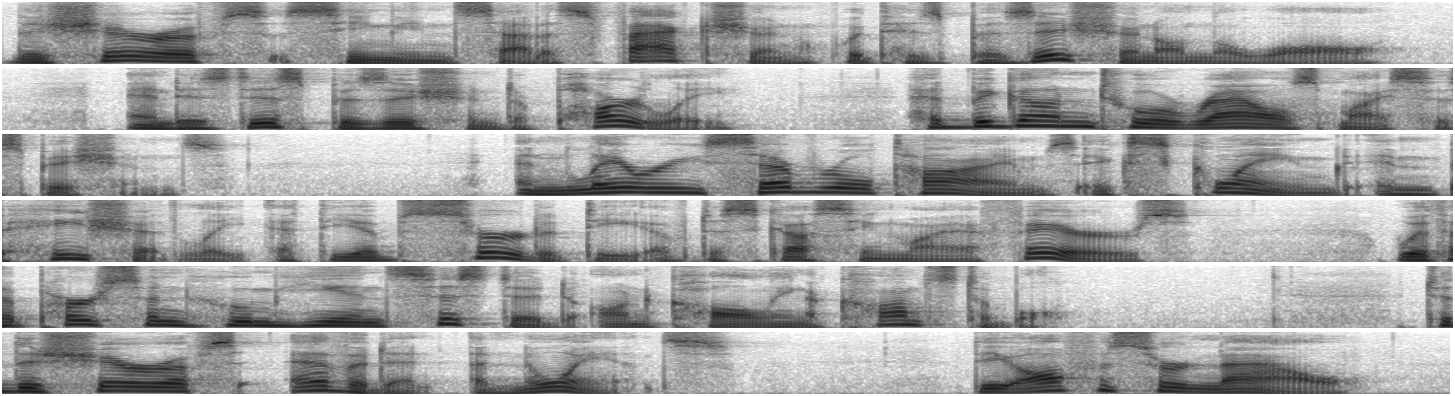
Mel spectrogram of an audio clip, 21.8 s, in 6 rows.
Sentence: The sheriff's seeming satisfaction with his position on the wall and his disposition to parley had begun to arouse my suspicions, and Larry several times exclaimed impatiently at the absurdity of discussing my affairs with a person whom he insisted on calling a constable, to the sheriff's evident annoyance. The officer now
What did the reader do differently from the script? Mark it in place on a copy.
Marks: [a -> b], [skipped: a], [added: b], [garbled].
The sheriff's seeming satisfaction with his position on the wall and his disposition to parley had begun to arouse my suspicions, and Larry several times exclaimed impatiently at the absurdity of discussing my affairs with a person whom he insisted on calling a constable, to the sheriff's evident annoyance. The officer now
